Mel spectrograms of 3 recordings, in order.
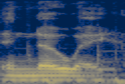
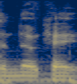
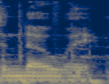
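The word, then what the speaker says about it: Inouye: It's pronounced in no way. I thought it was in no K, but it's in no way.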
